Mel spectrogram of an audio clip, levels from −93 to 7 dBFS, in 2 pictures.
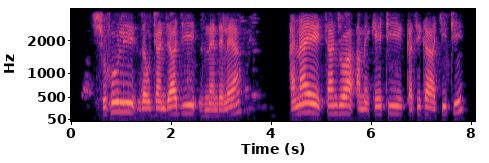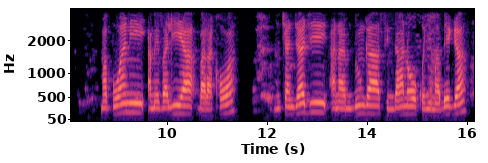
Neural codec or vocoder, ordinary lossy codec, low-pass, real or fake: none; AAC, 32 kbps; 3.6 kHz; real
